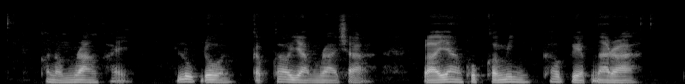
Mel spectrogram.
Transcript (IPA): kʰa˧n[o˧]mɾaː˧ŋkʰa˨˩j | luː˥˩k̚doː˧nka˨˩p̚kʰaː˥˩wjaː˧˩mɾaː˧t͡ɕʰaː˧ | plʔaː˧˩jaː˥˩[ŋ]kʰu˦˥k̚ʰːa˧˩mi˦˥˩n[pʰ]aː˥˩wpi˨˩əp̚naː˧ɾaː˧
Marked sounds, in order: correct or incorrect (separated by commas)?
incorrect, correct, incorrect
